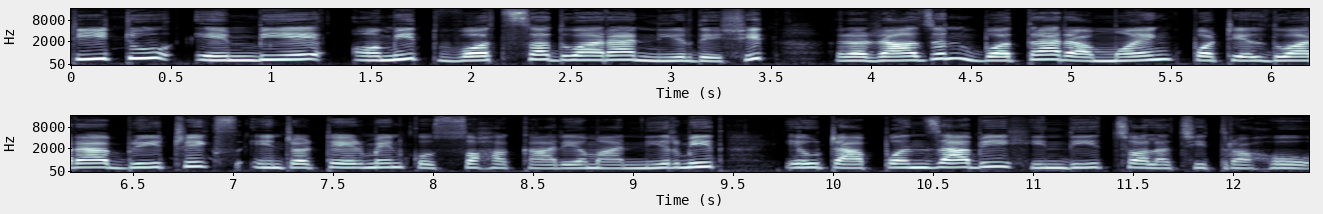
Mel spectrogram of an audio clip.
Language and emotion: Nepali, neutral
